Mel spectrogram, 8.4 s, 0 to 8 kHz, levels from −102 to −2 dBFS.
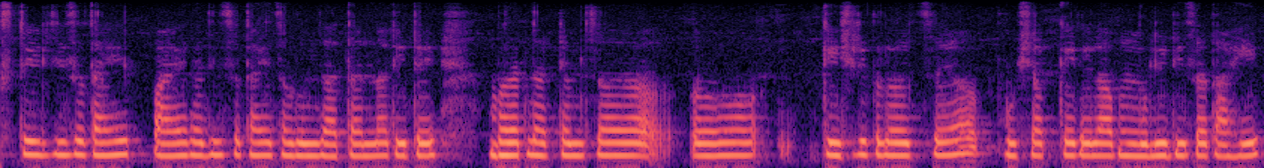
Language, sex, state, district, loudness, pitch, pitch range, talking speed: Marathi, female, Maharashtra, Pune, -28 LUFS, 225 Hz, 225-235 Hz, 135 wpm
